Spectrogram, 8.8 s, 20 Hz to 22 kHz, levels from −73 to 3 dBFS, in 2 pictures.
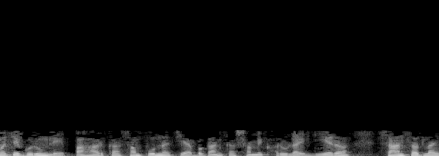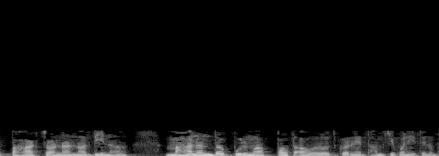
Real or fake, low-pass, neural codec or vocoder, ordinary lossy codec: real; 3.6 kHz; none; none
